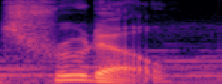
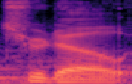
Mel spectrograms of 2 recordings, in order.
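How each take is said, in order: First: The stress is on the first syllable. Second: The stress is on the second syllable. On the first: This is how Canadians say the name. "emphasis on the first syllable of his last name" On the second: This is how Americans say the name. "the Americanization of it"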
